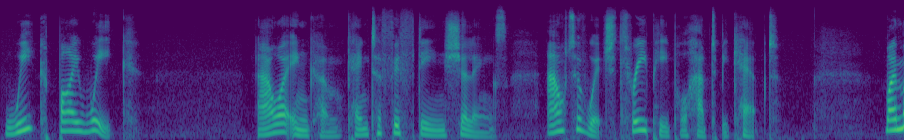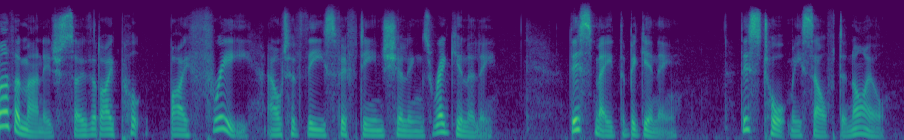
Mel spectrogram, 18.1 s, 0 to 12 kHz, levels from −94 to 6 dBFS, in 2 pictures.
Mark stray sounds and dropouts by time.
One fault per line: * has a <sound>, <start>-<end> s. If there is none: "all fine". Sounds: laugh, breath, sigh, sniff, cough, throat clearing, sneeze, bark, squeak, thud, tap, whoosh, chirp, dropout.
all fine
